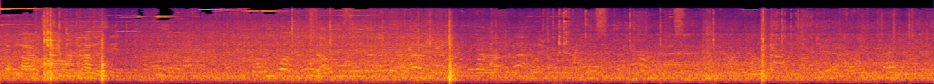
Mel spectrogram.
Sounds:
Speech, Spray

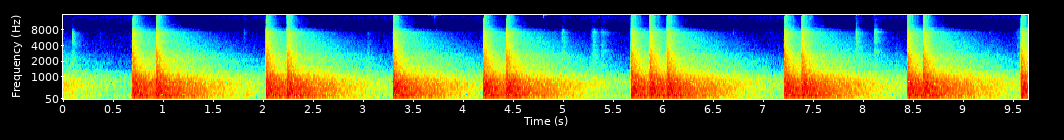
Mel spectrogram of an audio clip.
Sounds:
inside a large room or hall

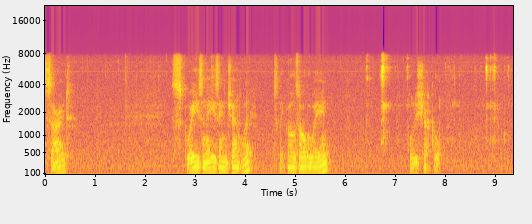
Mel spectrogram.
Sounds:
Speech

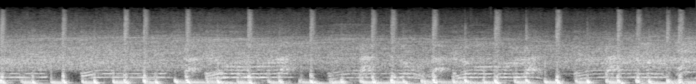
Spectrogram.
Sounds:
Music, Rock and roll

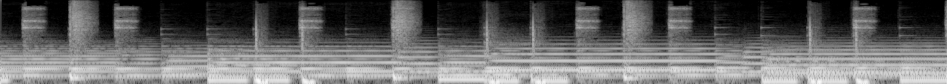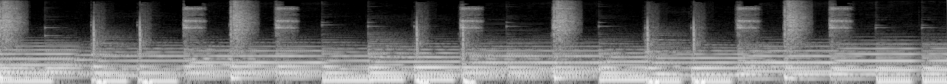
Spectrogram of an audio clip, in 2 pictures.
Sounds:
Music, Video game music

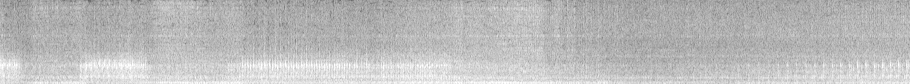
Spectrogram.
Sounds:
Lawn mower

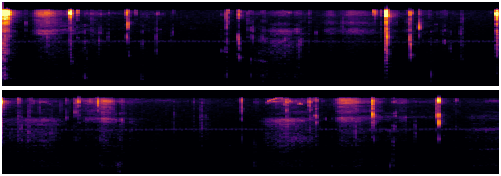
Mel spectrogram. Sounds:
people eating apple

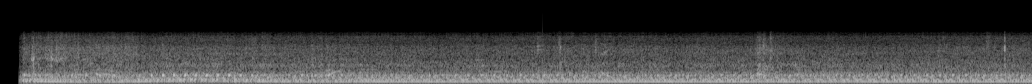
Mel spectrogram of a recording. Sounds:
Vehicle, Speech

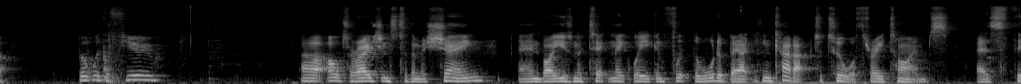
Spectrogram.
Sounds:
Speech

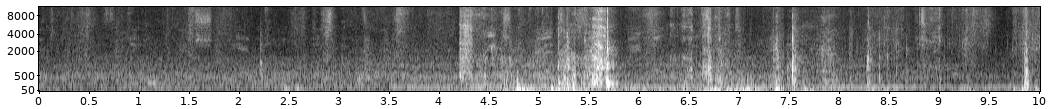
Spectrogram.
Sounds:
Speech

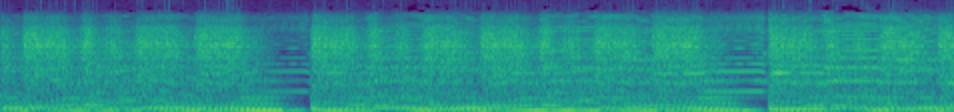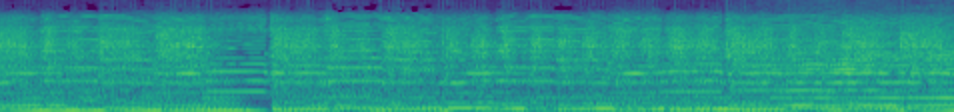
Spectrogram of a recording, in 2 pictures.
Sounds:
Music

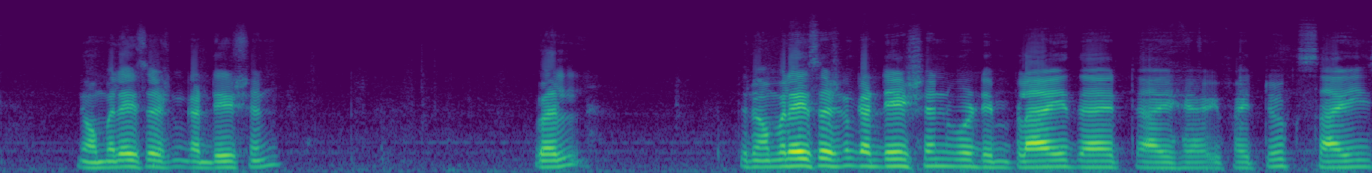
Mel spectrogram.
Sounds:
Speech

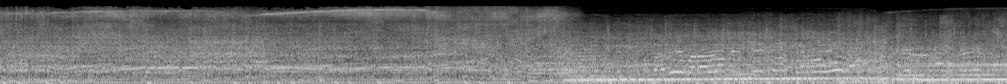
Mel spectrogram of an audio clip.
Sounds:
Speech

